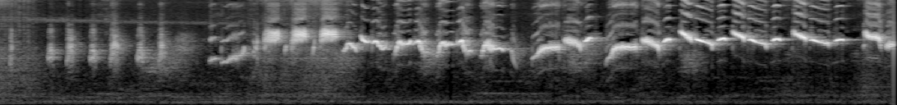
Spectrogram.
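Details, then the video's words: Chinese hwamei contest singing during morning voice practice: opens with a row of short, evenly spaced whistled notes, then breaks into a continuous flood of varied, looping whistles that rise and fall energetically. "Hoạ Mi Hót Đấu /hoạ mi hót sáng luyện giọng kich bổi sổ giọng chim hót hay mỗi ngày/"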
